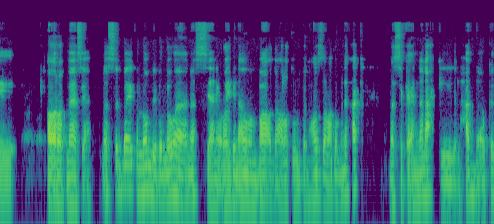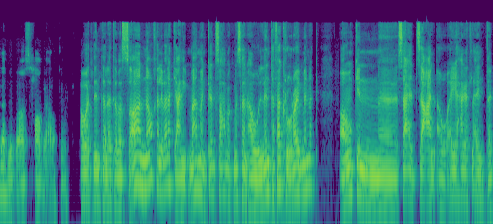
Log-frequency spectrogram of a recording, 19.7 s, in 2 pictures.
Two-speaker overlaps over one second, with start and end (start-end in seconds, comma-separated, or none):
none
